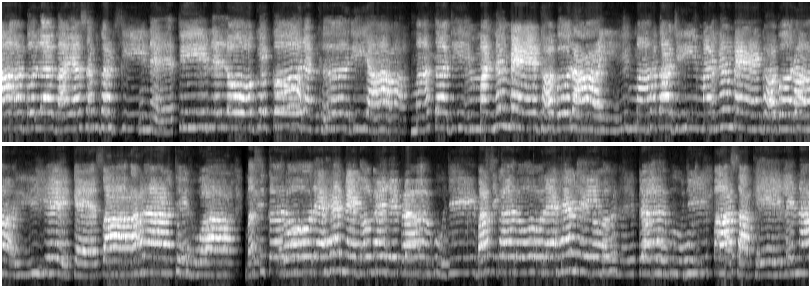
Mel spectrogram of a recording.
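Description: Two young girls singing a Hindi devotional folk song together, unaccompanied, with a brief pause for breath about twenty seconds in.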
